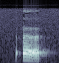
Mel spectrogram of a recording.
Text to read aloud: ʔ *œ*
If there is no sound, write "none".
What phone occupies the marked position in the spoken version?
œ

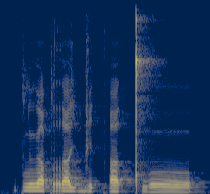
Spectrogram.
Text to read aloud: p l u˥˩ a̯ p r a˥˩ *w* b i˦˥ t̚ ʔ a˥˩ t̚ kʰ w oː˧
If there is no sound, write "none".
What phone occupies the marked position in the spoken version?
j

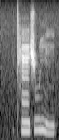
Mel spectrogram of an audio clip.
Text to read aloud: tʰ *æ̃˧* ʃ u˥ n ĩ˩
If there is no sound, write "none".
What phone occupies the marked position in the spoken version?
æ̃˧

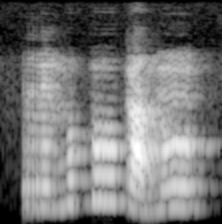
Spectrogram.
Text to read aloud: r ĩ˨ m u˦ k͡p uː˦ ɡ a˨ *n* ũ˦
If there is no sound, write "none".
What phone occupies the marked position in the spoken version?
n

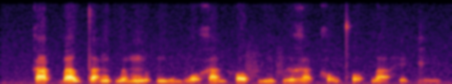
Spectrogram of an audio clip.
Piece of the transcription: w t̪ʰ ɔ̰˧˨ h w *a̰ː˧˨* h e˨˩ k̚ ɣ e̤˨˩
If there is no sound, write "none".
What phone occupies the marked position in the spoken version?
a̰ː˧˨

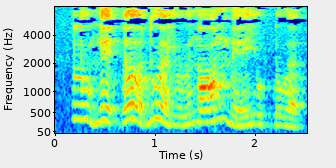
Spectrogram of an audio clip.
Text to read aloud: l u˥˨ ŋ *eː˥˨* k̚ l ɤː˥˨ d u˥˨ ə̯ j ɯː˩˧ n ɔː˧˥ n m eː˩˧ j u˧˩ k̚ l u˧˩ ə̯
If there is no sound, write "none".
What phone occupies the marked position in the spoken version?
eː˥˨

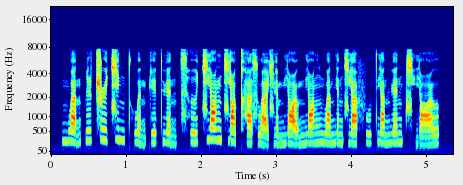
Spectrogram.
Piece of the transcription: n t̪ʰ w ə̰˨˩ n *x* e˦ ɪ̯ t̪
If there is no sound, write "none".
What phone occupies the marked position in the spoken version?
k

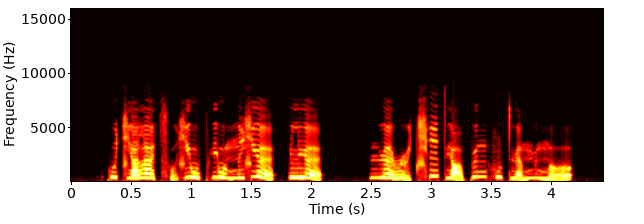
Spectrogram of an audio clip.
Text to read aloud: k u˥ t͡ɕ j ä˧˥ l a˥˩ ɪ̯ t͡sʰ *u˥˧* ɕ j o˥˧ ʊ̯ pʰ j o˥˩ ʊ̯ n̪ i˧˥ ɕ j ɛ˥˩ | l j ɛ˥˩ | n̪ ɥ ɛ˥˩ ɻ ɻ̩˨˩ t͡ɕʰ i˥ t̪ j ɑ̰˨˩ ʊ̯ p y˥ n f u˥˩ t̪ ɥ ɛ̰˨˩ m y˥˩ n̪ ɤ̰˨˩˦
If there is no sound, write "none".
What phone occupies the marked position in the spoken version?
ṵ˨˩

